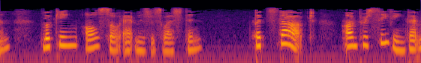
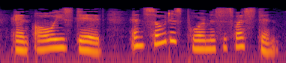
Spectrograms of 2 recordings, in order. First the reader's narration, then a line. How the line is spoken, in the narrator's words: with half a sigh and half a smile at her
